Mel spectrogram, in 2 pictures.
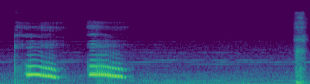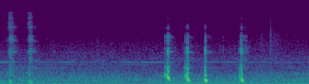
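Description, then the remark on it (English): A person imitates a wood pigeon with two loud, breathy hooting coos that slide downward in pitch, followed by several sharp, faint clicks and taps over a low background hum. “Who did the wood pigeon sound?”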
